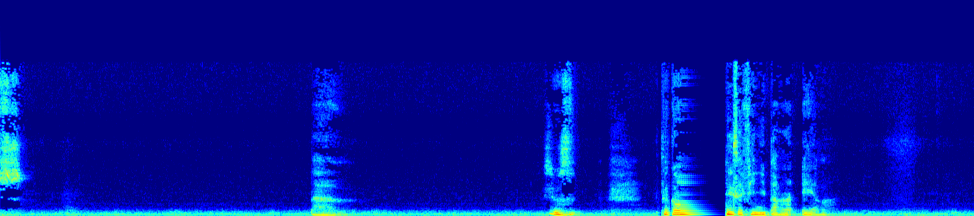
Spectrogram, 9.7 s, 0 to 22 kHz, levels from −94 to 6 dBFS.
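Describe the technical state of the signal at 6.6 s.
Short concealed packet loss hits this moment twice. From 6.57 to 6.63 s about 40 ms of audio arrived too late for the decoder, and the receiver bridged the gap with roughly 36 ms of synthesized continuation. A second gap follows at 6.69 to 6.73 s, about 20 ms missing and 23 ms filled. Each patch extends the preceding sound before blending back into real audio, so the passage carries a brief smeared, wobbling texture, and a short sound inside either gap can drop out.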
